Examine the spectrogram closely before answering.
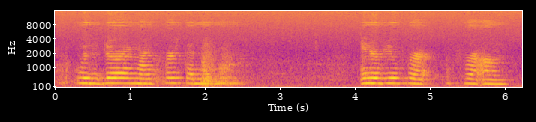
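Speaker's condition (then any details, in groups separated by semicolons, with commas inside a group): Cerebral palsy; premature birth, cranium damaged during delivery, maternal Asian flu, diagnosed at 1.5 years, many surgeries; speaks fluently with few pauses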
